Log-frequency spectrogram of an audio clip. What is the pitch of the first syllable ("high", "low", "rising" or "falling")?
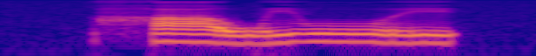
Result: low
